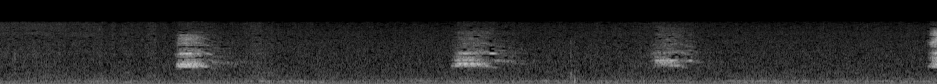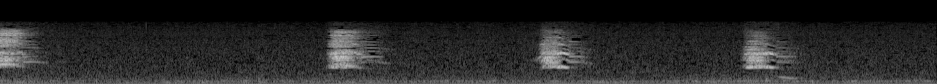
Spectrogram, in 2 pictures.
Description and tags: A fox call, probably a vixen calling to her cubs
alarm, ambience, call, country, field-recording, fox, nature, night, night-time, vixen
